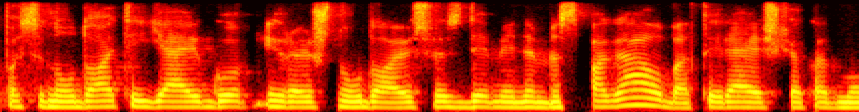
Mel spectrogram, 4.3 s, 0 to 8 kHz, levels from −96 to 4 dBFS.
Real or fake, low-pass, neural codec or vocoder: real; 7.2 kHz; none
